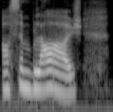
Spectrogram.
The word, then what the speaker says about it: assemblage: or what he called i'll give it the french pronunciation the assemblage of factors that allowed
